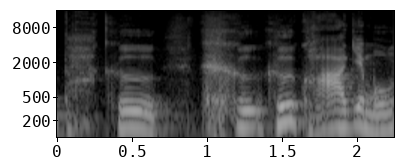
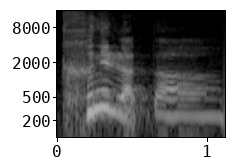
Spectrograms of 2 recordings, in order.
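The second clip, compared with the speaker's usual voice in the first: mock crying student; 6 semitones higher, 3 dB quieter than usual. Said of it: "울고 있단 말이에요".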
